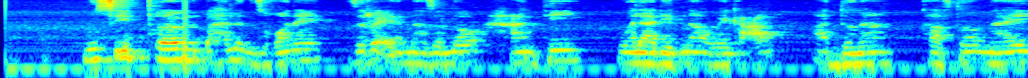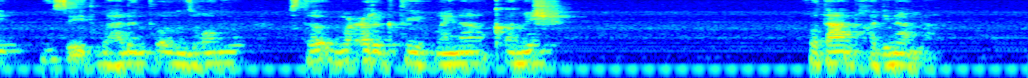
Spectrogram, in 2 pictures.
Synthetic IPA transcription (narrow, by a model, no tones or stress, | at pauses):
wʊsʼit̪t̪ʼːɨβɨnbahlɨnzɨxo̞nɐ | zɨɾɐʔɐnazɐlːoħant̪ʰi | wɔlad̪et̪nawɔjkʰa̰ʕa | ʔad̪o̞na | kʰaft̪ʰo̞mnajwʊt͡sʼḭʔit̪bahlɨnt̪ʼɨββɨnzɨxonuz̥ɨ̥t̪ʰɐmɨʕɾɨɡt̪ʰixojnakʼɐmɨʃ | xut̪ʰant̪ʰɐ̥xɐd̪inalːa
